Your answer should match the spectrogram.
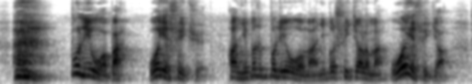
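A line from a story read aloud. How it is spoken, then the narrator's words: Bored sigh. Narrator (Chinese): 宝玉实在无趣，便叹道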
